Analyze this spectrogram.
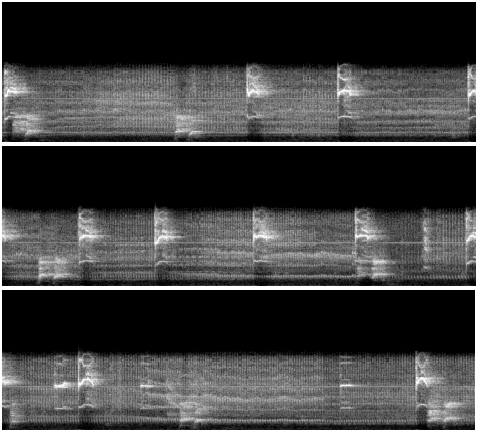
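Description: Harzer Roller canaries singing a continuous rolling song, broken every second or two by loud, short, sharp sounds.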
